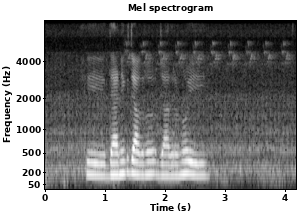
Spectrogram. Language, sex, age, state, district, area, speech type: Dogri, female, 45-60, Jammu and Kashmir, Udhampur, urban, spontaneous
